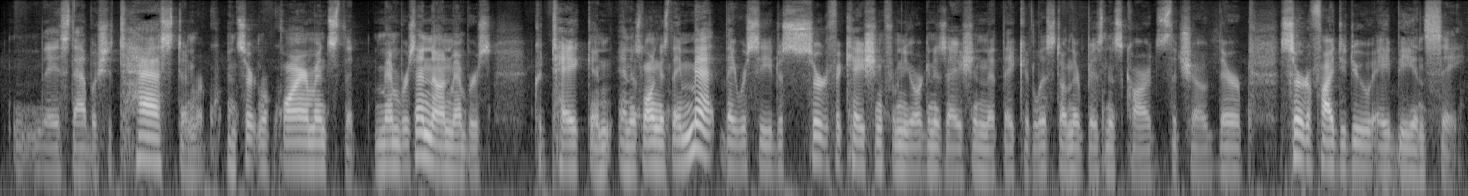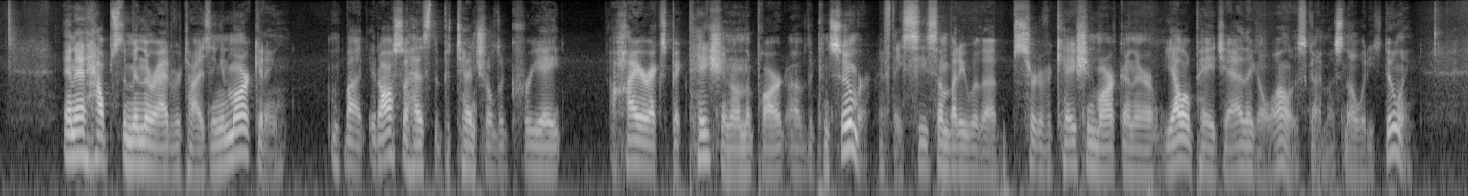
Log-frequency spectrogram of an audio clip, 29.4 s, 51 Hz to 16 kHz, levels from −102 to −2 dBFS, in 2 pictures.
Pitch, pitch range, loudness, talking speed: 120 Hz, 110-125 Hz, -26 LUFS, 200 wpm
